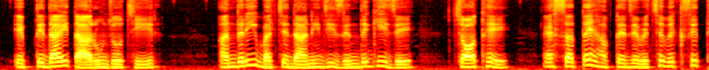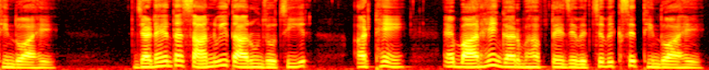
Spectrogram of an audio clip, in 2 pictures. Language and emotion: Sindhi, neutral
